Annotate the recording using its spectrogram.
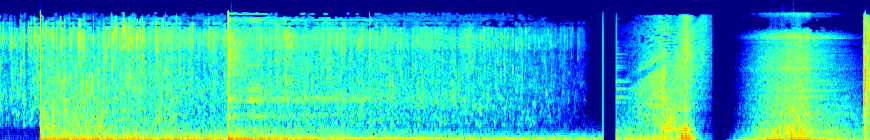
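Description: Sound-designed logo sting: a deep boom hits about half a second in and rumbles on, slowly fading for several seconds. It then cuts off abruptly, and two whooshes follow near the end, the first sweeping upward.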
